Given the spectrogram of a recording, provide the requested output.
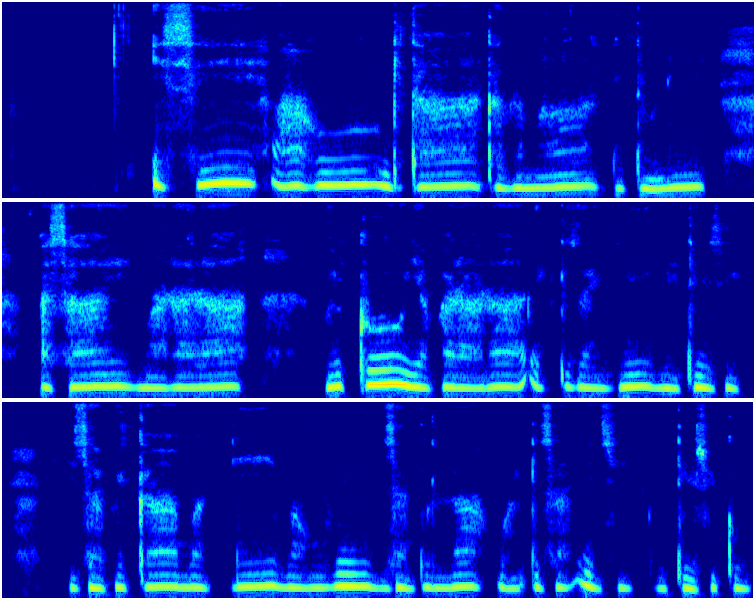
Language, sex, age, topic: Gamo, female, 25-35, government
